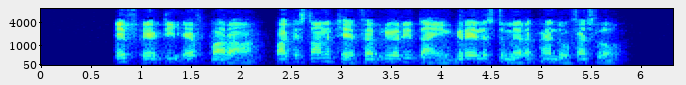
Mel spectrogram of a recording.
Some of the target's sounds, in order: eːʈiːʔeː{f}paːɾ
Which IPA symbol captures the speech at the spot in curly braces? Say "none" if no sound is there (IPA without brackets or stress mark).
f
